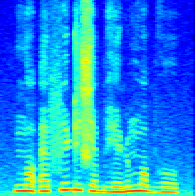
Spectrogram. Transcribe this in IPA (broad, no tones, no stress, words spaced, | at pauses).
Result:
n̪ɒʔæ fiɖiɕæ bʱeɳo mɒbʱo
